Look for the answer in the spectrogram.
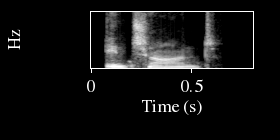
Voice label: "enchant", Indian

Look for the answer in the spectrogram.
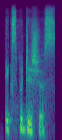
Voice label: "Expeditious", Indian

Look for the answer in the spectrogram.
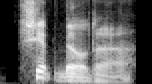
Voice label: "Shipbuilder", British

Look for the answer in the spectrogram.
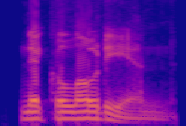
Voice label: "nickelodeon", American

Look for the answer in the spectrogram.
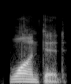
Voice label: "wonted", American

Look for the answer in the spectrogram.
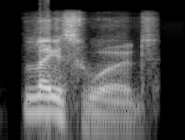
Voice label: "lacewood", British

